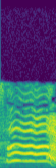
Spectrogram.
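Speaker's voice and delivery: put-on high wailing ah like a frightened baby; imitated baby wail. Pastor acting out his baby daughter's cry on the stairs, high wail. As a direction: mimic the little girl's scared cry. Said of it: "like this".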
